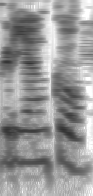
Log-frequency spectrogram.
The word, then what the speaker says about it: Greean: Somos @Grianco. Gri, bueno, se escribe Greean, Grean, pero se dice Grian.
